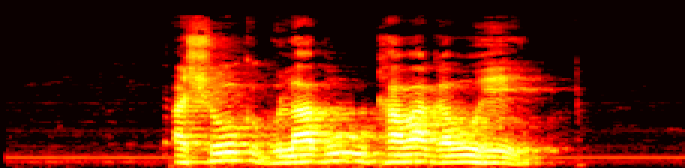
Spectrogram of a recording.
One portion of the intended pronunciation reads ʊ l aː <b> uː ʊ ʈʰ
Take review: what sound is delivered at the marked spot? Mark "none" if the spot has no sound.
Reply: b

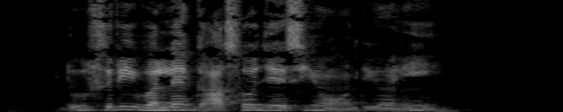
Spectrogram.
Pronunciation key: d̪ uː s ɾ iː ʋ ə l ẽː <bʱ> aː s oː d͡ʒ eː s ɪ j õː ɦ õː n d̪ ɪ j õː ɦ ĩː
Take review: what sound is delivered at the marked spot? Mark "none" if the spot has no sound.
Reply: ɡʱ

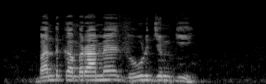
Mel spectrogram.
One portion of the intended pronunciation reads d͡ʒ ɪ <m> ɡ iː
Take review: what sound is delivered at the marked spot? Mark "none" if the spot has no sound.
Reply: m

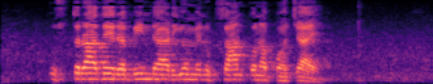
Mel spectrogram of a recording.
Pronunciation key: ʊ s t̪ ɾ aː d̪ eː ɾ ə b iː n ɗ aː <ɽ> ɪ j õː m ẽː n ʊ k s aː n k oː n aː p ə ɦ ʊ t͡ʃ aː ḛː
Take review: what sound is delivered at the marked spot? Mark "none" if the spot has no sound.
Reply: ɽ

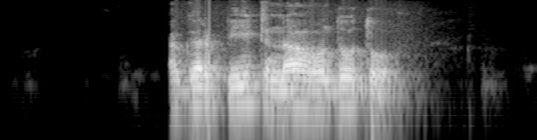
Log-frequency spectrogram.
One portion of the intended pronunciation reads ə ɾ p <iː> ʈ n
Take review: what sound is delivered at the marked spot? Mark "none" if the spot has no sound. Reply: iː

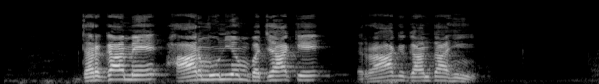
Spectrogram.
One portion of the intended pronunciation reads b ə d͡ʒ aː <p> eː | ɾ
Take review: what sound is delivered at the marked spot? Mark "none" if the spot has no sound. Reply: k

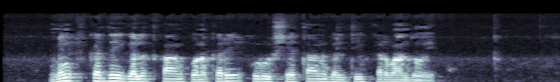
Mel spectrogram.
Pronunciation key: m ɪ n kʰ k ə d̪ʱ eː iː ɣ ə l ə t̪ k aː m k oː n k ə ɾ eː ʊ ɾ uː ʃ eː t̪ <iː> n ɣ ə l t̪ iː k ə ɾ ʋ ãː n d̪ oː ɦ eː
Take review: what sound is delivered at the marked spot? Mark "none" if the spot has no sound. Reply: aː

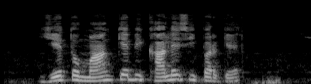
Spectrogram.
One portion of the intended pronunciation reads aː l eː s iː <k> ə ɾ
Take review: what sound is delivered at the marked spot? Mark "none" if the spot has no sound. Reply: p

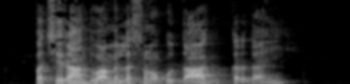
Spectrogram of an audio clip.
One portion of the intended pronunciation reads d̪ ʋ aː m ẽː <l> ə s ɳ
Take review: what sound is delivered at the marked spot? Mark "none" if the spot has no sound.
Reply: l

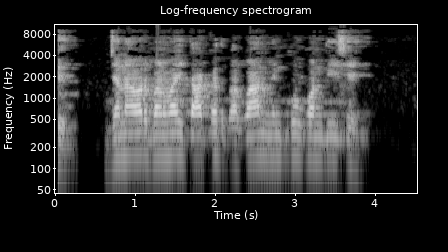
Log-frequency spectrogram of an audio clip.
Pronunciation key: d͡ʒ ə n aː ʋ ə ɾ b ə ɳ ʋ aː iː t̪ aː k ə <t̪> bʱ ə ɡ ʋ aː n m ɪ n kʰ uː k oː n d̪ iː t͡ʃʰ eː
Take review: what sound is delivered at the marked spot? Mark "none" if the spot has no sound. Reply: t̪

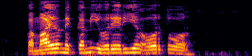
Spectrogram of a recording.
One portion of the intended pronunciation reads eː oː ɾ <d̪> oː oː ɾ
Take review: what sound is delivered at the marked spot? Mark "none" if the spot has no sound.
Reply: t̪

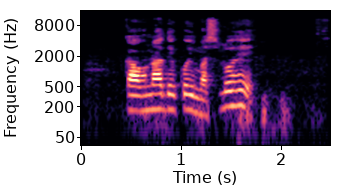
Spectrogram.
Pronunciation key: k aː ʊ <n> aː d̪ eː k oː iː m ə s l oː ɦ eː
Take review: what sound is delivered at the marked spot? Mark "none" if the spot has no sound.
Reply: n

